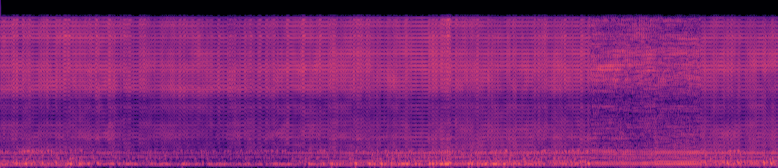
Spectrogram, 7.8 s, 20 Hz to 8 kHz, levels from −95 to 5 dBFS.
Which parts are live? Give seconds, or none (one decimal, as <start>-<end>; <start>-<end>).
5.9-7.0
